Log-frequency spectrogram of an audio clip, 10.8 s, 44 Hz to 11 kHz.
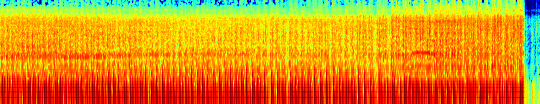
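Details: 1992 Ducati 900SS started with fuel pump on and choke: rapid sharp clattery pops with an unbalanced lumpy beat; only one cylinder firing because of a bad spark plug.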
